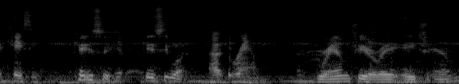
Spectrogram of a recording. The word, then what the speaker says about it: Graham: Casey Casey what uh Graham Graham g r a h m g r a h a m yeah I'm getting super Scottish I two syllables and how do you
